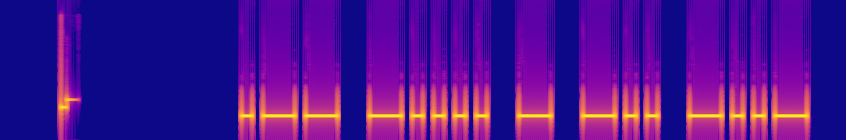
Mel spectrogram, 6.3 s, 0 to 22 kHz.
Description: Morse code, heard as a keyed tone, about 15 wpm, 700 Hz. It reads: W6TDX
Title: NA SOTA Chaser Callsigns 15wpm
